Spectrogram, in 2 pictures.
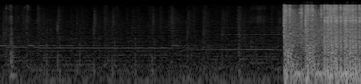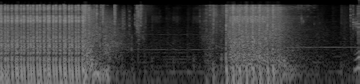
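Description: Shotgun fire in the mobile battle royale BGMI, a loud burst of rapid gunfire lasting about three seconds, then a short pause and a second shorter burst, close and harsh over quieter game ambience, no talk.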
